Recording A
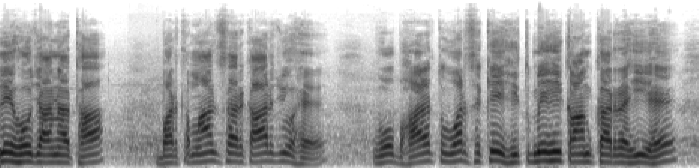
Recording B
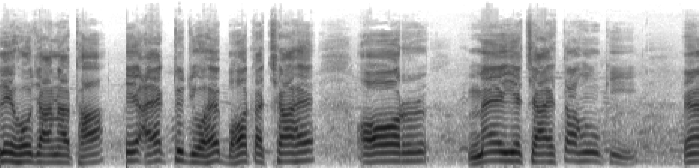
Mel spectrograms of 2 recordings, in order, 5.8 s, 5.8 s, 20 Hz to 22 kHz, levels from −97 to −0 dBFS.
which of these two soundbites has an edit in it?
B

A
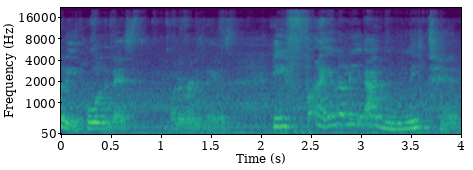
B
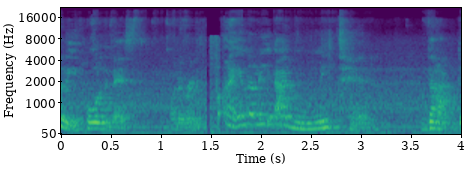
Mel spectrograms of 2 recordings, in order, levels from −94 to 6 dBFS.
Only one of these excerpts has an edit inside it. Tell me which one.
B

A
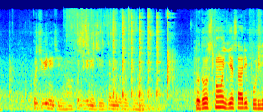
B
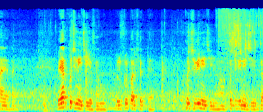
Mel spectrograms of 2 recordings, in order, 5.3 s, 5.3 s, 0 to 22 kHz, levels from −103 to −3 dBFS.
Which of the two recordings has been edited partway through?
A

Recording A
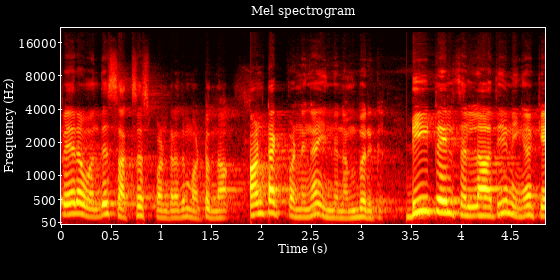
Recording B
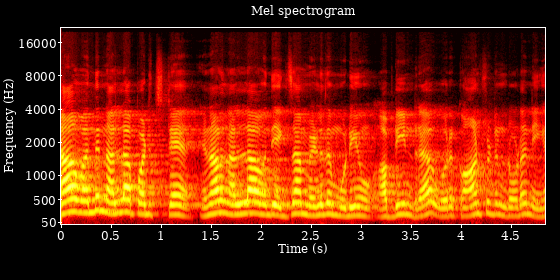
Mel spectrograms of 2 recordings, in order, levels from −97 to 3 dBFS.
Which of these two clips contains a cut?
A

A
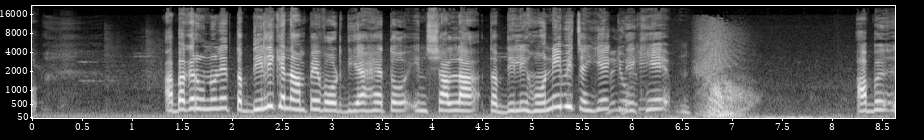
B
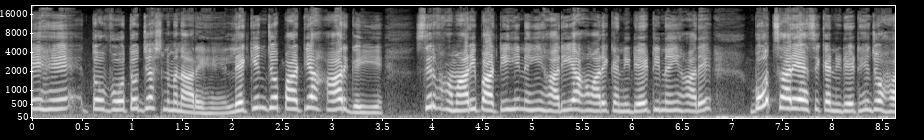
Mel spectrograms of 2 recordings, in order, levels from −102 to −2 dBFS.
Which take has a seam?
A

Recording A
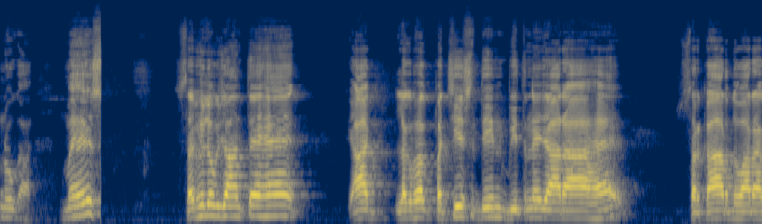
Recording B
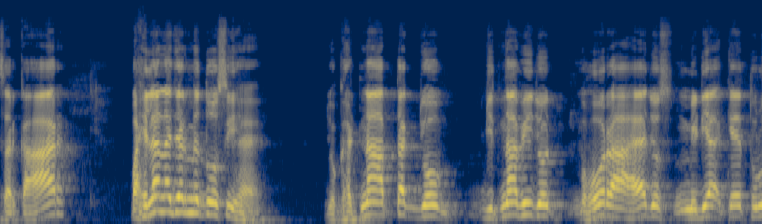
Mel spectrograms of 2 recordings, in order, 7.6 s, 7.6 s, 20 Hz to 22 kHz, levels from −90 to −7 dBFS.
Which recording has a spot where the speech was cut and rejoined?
A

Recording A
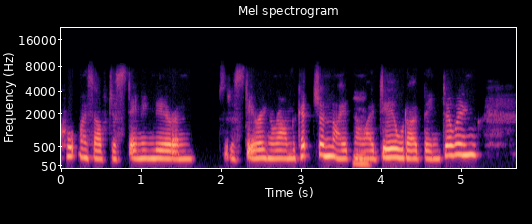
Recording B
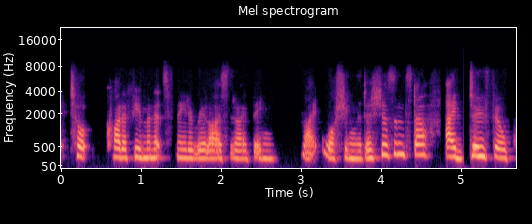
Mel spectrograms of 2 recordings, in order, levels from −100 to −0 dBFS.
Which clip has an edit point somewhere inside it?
B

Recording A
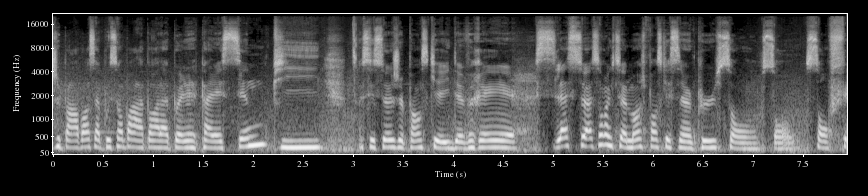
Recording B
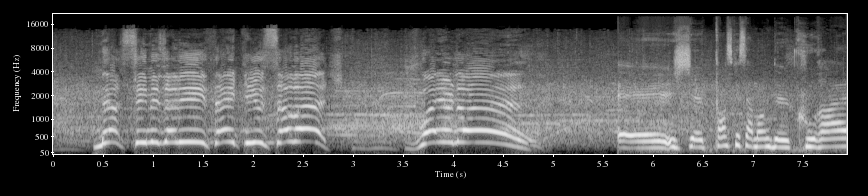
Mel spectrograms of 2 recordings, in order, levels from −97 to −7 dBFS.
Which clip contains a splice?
B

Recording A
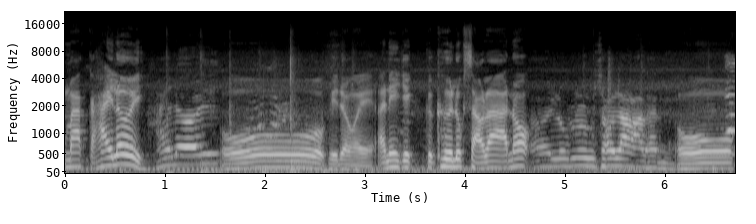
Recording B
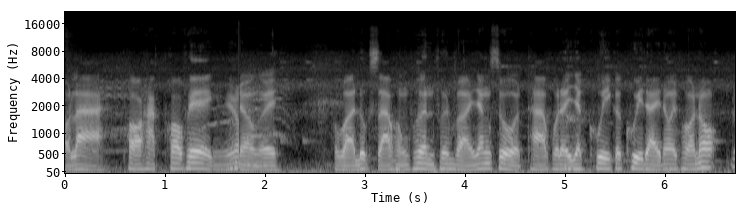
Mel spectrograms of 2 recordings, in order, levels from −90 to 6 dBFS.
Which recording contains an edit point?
B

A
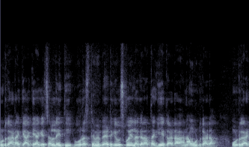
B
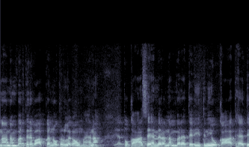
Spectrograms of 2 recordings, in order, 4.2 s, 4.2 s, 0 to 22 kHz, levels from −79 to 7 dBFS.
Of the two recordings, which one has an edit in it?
B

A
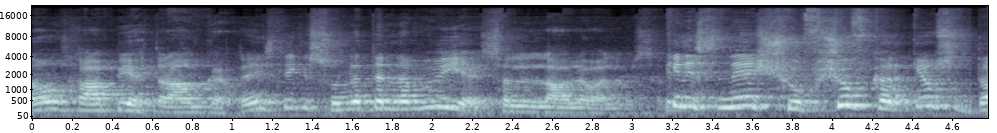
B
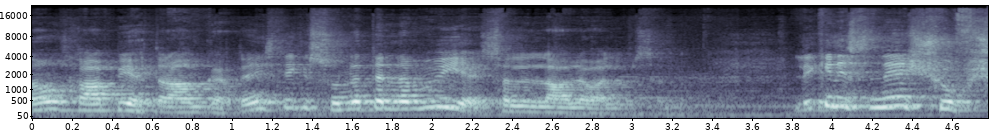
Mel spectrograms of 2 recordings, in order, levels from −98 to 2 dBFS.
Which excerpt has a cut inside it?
A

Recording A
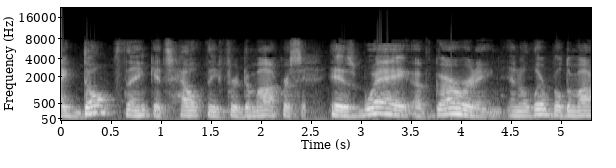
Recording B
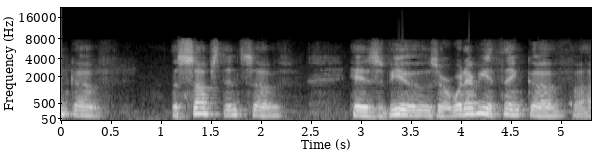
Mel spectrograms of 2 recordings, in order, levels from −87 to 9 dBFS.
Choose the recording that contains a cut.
A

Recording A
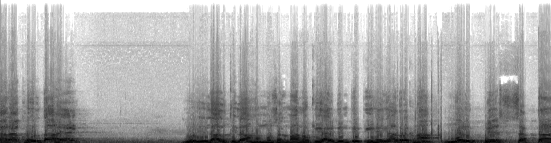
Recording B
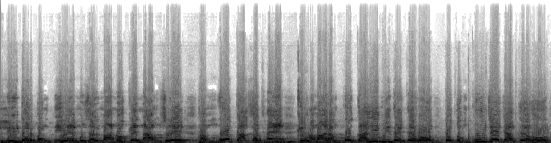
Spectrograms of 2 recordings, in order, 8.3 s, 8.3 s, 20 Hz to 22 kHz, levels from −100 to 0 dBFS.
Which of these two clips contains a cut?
A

